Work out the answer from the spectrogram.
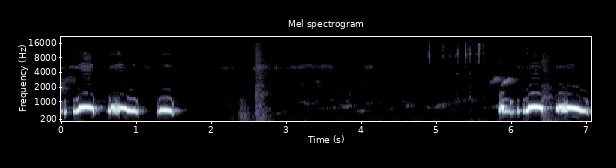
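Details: Spotted dove giving luring coos meant to stir other doves to call. Low, soft two-part coo phrases open the clip, followed by a pause with a faint knock. The mellow hoots then return near the end.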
